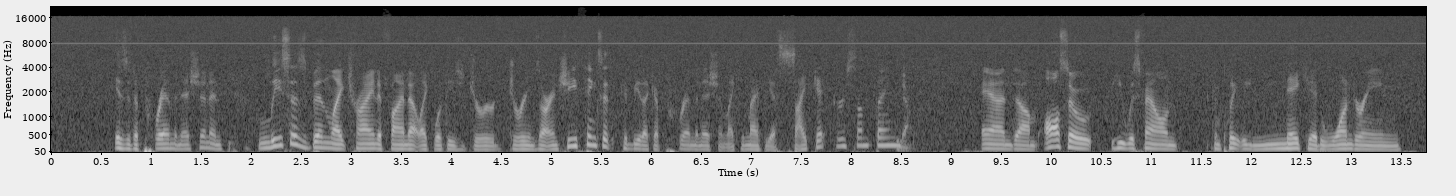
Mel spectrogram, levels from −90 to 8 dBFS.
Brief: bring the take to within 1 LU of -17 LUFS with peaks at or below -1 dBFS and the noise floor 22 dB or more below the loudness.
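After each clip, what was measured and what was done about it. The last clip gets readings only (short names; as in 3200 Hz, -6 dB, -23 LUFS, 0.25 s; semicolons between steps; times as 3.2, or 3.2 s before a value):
steady tone 7800 Hz; tone level -40 dBFS; noise floor -37 dBFS; noise floor target -48 dBFS; loudness -25.5 LUFS; peak -6.5 dBFS; loudness target -17.0 LUFS
-> notch 7800 Hz, Q 30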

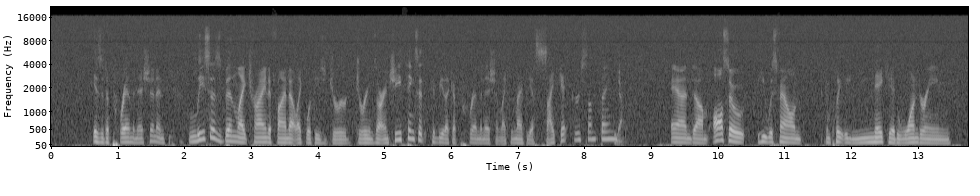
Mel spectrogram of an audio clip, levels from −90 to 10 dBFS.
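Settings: steady tone none; noise floor -39 dBFS; noise floor target -48 dBFS
-> denoiser 9 dB, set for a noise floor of -39 dBFS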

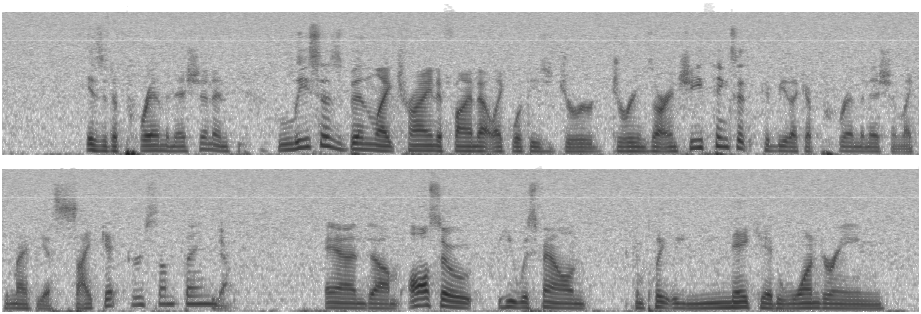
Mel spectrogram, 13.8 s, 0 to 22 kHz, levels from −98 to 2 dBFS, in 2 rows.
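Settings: noise floor -45 dBFS; noise floor target -48 dBFS
-> denoiser 6 dB, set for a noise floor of -45 dBFS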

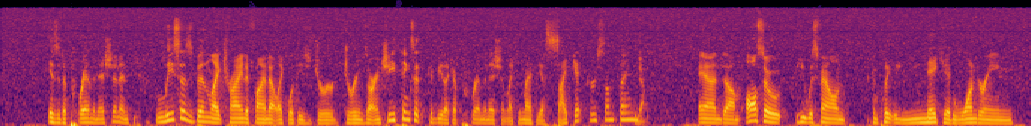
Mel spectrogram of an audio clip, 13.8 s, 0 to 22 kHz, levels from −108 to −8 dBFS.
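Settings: noise floor -50 dBFS; loudness -26.0 LUFS; peak -7.0 dBFS; loudness target -17.0 LUFS
-> gain +9 dB; limiter -1 dBFS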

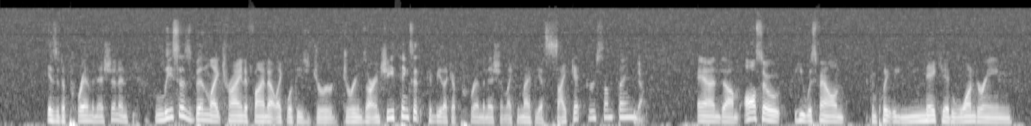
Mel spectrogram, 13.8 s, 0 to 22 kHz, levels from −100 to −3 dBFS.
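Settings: loudness -17.0 LUFS; peak -1.0 dBFS; noise floor -41 dBFS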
